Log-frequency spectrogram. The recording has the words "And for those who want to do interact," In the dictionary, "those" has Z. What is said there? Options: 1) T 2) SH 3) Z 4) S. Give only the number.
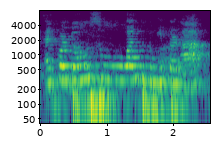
4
